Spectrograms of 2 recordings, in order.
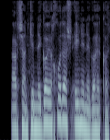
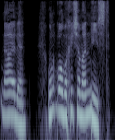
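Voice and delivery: high-pitched, wounded denial; aggrieved girl refusing to accept it; renewed hurt; 8 semitones higher than usual. A narrator's reading. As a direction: protest in a high, upset voice. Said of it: "داغ دلش تازه شد و گفت".

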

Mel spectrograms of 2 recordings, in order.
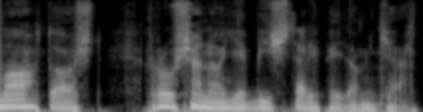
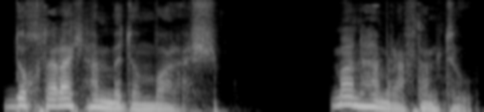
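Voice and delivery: ordinary delivery

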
